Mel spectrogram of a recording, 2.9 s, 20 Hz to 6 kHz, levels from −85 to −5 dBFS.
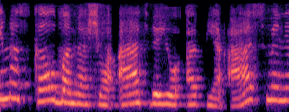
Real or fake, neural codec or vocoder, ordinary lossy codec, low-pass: real; none; AAC, 32 kbps; 5.4 kHz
